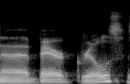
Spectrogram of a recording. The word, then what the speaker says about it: Bear Grylls: I've seen Bear Grylls.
